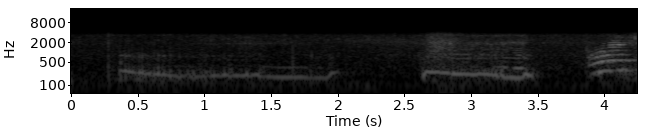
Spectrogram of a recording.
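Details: Rico the cat snoring: a steady, low droning tone lasting about a second and a half, a shorter drone after a pause, then a brief higher, rising nasal sound at the end, over quiet indoor background.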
